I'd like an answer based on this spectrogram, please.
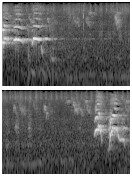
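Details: Dogs, Toro and his friends, playing together at Puppies Park; a few high, harmonic yelping barks open the stretch, then a quiet gap with faint background hum, and another burst of two or three sharp yelps near the end.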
